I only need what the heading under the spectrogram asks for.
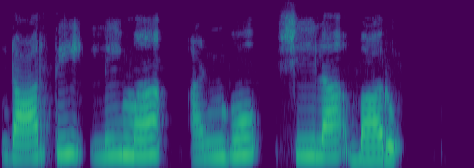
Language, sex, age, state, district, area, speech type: Tamil, female, 18-30, Tamil Nadu, Tiruvannamalai, rural, spontaneous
